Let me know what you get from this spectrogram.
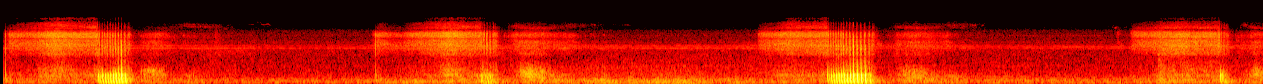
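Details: French Bulldog Yamato, sound asleep and perhaps dreaming. Slow, hissy breaths come every four to five seconds, with two louder, deep snorting snores standing out against a quiet room.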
